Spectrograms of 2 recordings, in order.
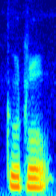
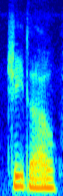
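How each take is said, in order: First: The name begins with a 'goo' sound. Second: The name begins with a 'gee' sound. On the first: The speaker calls it right. "he pronounced Gödel" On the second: The speaker calls it wrong. "not GDAL"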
